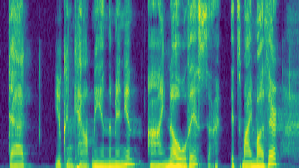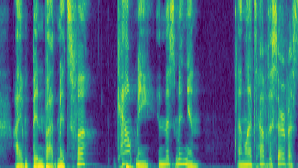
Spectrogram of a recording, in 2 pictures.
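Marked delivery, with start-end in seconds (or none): none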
